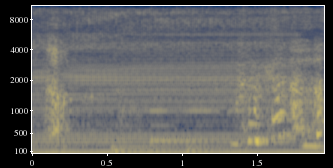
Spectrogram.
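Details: Steady low electric motor buzz of a running nasal aspirator being tried by children aged about three to five, with children's voices and music in the background.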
